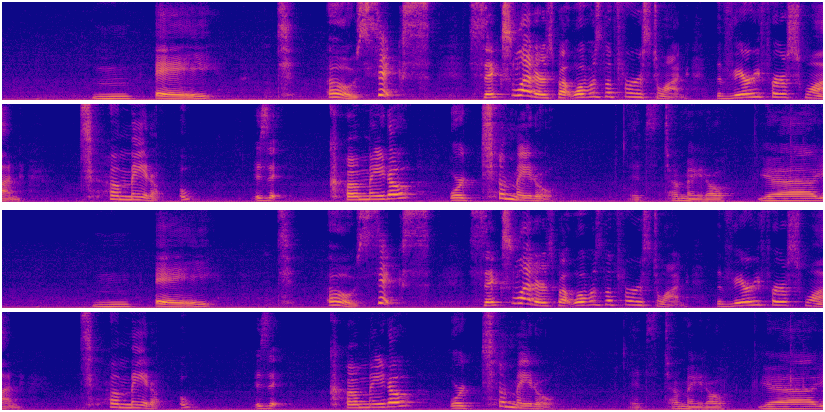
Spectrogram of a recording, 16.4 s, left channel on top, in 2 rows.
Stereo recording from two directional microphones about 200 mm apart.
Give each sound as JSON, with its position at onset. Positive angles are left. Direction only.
{"t": 0.9, "sound": "a woman's voice", "side_deg": 20}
